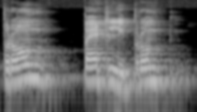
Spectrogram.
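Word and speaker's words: promptly: ही, इसलिए क्या है, इसलिए प्रोम्पली ठीक है, टी साइलेंट हो जाता है इसमें।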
